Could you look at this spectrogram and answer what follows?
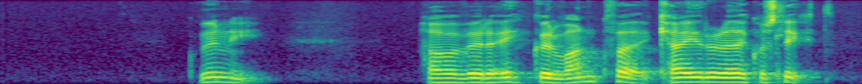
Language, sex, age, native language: Icelandic, male, 30-39, Icelandic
